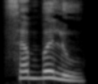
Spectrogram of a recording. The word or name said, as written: ಸಬ್ಬಲು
